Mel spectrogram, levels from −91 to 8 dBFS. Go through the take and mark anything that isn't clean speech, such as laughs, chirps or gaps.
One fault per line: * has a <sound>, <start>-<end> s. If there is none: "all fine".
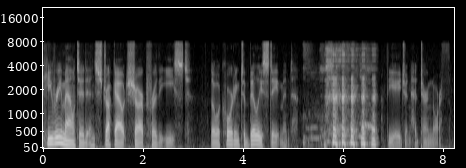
* has a laugh, 5.2-6.7 s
